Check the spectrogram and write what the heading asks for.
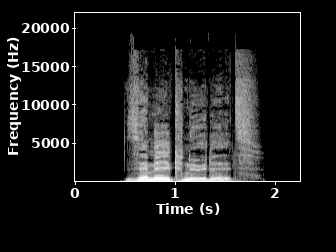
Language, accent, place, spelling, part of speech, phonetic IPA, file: German, Germany, Berlin, Semmelknödels, noun, [ˈzɛməlknøːdəls], De-Semmelknödels.ogg
- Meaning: genitive of Semmelknödel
